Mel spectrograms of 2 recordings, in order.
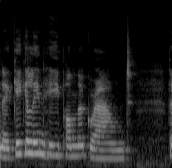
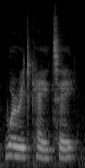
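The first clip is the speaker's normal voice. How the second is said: ordinary delivery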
